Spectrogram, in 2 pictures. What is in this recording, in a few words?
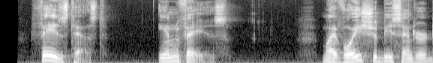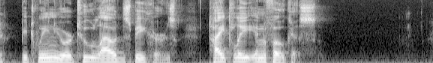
Voice in-Phase; Test Burn-In CD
